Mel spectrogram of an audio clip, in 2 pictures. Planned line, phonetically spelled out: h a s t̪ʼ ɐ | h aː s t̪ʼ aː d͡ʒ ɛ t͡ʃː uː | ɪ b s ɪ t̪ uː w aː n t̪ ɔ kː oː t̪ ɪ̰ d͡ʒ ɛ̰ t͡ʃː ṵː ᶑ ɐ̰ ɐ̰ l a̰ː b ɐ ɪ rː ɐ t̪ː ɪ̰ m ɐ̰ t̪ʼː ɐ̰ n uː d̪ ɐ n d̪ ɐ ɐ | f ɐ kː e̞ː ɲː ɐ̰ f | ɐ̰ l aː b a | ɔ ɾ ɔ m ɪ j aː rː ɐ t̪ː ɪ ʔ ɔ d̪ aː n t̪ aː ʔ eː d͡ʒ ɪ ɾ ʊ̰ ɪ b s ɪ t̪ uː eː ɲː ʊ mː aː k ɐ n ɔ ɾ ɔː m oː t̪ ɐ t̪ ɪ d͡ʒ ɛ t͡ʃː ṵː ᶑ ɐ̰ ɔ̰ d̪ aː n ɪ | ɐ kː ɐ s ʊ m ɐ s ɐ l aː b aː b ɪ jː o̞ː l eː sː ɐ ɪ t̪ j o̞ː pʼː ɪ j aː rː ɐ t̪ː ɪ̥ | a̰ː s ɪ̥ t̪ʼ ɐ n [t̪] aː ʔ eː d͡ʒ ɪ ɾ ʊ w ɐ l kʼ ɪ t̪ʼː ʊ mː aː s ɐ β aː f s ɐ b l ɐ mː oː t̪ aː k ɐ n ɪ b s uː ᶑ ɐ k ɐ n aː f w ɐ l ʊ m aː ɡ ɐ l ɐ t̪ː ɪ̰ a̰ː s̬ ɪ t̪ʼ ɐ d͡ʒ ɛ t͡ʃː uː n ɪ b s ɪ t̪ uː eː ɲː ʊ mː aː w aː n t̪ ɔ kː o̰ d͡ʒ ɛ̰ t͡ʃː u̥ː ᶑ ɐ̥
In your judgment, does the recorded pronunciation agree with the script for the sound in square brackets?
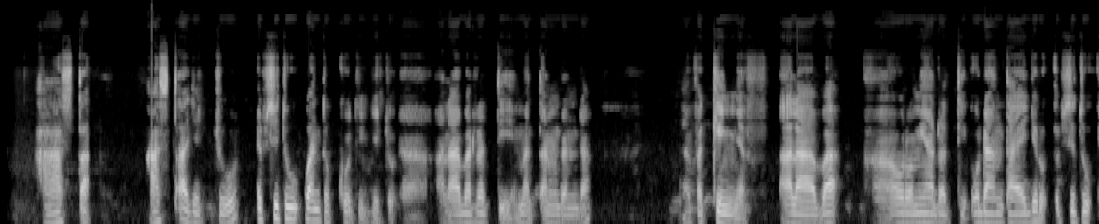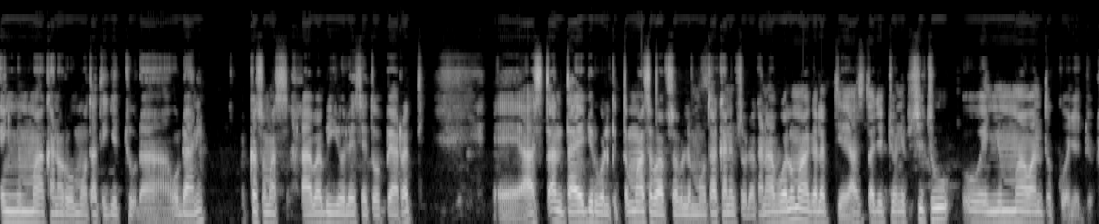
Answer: yes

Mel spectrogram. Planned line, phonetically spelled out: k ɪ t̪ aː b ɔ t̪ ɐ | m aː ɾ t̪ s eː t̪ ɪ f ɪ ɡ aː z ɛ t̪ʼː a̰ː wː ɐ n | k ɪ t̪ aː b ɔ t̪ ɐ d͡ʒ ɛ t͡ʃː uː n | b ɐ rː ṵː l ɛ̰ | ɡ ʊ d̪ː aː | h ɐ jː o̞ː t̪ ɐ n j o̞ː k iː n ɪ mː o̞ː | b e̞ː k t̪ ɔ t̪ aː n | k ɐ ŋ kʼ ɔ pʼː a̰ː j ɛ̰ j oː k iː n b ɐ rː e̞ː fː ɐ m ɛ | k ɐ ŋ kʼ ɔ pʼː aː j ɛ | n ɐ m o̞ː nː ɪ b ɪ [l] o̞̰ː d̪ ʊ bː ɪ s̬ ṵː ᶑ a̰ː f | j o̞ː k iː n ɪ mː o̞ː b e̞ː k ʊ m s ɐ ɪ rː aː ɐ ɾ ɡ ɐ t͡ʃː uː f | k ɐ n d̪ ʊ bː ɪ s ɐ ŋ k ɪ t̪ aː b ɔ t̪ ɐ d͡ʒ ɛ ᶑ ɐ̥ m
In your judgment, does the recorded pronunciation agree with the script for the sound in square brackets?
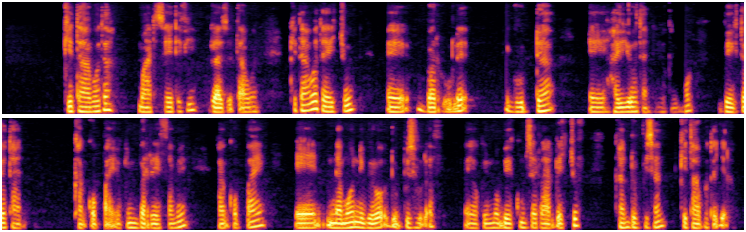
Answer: no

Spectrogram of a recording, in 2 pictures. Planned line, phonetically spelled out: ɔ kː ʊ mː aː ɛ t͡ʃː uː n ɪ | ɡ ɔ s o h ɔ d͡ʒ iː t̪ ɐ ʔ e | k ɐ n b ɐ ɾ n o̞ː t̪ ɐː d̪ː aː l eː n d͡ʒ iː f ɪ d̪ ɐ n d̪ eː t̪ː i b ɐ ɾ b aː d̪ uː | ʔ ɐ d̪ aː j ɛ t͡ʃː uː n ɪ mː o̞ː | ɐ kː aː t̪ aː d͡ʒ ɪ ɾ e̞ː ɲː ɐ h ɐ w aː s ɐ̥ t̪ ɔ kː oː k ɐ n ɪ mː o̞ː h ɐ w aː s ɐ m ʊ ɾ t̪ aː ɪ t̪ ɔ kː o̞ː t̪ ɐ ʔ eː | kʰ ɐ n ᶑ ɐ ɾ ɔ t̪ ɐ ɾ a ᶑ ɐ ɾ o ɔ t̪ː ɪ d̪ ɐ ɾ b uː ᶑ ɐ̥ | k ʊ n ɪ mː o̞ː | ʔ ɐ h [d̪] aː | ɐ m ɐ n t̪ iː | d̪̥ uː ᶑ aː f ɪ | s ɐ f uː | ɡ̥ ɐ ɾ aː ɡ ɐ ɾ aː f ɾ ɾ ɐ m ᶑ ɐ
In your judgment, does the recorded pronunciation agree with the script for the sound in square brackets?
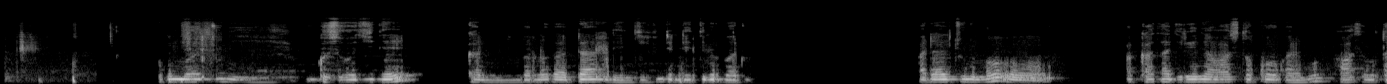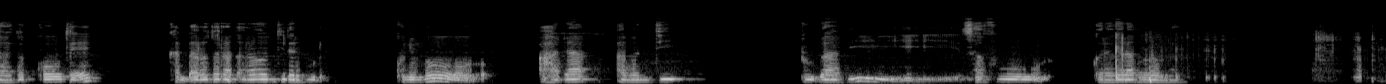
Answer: yes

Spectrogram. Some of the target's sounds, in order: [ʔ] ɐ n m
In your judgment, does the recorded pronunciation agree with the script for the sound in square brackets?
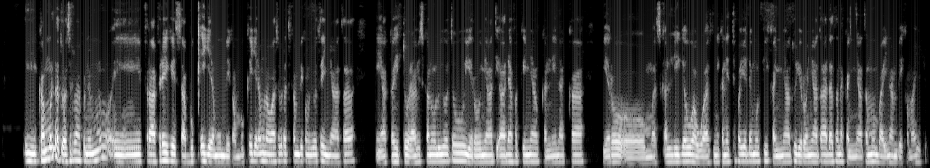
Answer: no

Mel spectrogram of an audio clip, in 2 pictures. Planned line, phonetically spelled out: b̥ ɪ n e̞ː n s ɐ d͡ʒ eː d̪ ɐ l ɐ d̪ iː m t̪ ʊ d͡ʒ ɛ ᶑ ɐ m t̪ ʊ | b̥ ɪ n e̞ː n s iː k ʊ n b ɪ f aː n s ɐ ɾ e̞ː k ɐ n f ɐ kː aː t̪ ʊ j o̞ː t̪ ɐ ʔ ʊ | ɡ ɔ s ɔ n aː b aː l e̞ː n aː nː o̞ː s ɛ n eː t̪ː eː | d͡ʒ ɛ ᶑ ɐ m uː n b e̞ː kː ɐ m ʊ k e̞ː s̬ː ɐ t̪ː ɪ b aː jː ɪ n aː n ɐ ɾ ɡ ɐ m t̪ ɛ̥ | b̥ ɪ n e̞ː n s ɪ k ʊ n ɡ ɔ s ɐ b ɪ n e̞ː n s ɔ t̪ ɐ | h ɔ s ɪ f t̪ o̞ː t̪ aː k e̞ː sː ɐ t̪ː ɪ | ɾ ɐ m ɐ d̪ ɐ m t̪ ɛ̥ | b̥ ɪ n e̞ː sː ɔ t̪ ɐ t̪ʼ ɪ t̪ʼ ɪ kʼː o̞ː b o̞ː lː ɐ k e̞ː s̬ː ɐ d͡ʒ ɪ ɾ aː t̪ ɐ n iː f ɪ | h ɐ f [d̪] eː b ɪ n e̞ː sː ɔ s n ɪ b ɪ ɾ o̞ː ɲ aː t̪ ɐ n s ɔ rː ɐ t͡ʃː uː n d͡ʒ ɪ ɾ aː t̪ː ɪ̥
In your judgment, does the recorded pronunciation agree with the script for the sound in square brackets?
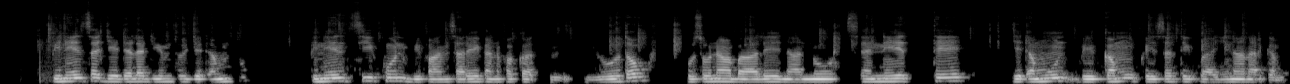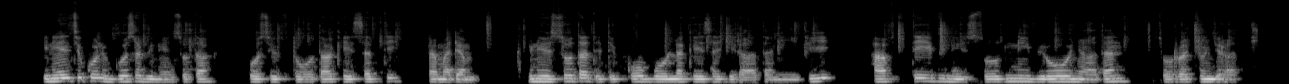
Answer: no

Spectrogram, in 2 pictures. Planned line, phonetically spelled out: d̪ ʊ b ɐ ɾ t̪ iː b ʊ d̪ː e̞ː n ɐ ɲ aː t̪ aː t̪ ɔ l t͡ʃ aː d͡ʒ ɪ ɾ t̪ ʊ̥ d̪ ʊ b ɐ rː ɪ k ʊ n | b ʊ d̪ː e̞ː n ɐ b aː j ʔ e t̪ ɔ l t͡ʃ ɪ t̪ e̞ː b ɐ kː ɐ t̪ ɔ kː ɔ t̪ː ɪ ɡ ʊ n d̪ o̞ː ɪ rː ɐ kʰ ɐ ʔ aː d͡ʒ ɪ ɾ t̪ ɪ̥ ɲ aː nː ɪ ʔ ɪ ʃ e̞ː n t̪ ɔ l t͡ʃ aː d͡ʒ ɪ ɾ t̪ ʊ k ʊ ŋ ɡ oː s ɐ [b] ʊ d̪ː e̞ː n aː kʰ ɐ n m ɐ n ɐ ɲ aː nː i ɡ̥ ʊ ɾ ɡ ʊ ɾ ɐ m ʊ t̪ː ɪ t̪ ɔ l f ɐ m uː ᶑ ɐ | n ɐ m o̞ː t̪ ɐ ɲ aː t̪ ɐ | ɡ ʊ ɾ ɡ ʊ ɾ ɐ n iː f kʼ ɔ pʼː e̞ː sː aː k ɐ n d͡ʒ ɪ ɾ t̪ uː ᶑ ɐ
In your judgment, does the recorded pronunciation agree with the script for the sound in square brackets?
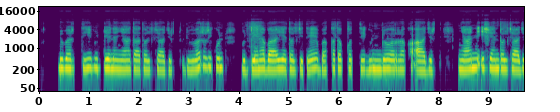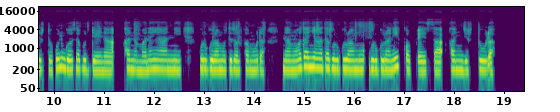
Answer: yes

